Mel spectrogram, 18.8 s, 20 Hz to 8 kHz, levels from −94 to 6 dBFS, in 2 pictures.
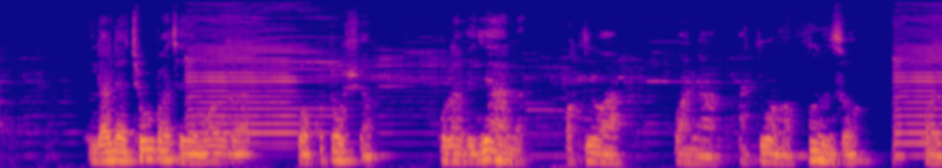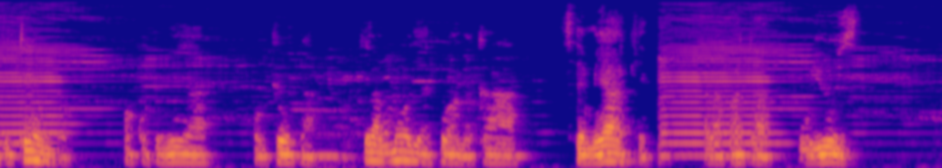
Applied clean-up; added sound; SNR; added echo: classical method WPE with log-MMSE.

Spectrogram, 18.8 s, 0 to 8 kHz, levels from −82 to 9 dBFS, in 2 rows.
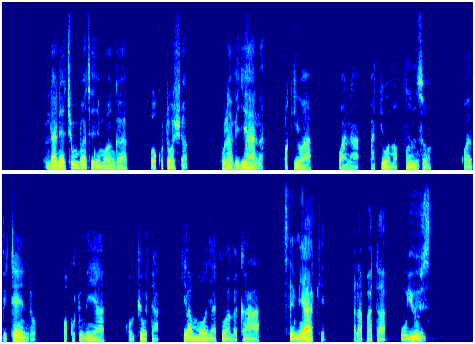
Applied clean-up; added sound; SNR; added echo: none; none; none; none.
